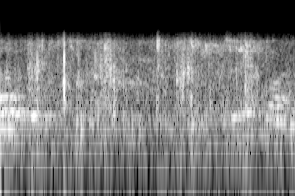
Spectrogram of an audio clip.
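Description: A bird calling, with a sharp click about a quarter of the way in.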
